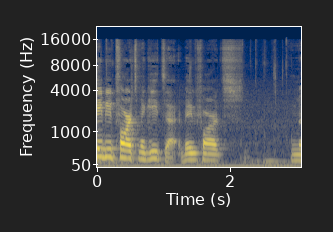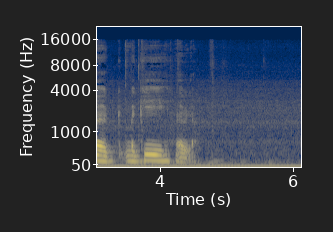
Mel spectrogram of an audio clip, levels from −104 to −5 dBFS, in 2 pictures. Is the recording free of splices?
yes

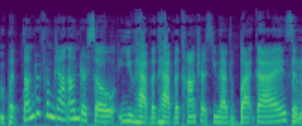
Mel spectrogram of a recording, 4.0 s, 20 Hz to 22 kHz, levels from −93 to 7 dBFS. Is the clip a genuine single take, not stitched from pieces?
no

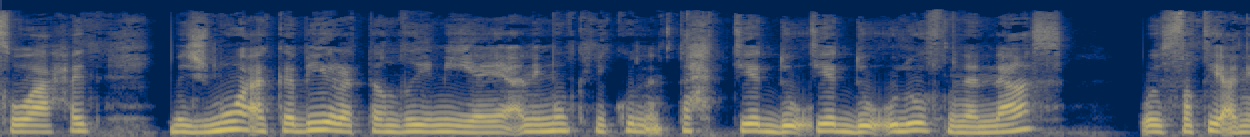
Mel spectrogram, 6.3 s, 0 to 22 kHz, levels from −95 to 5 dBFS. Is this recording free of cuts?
no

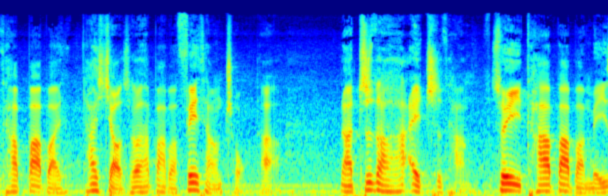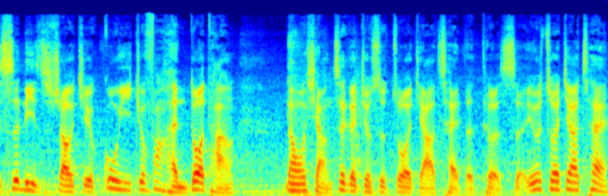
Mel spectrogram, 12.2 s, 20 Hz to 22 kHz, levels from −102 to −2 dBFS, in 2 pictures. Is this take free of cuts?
no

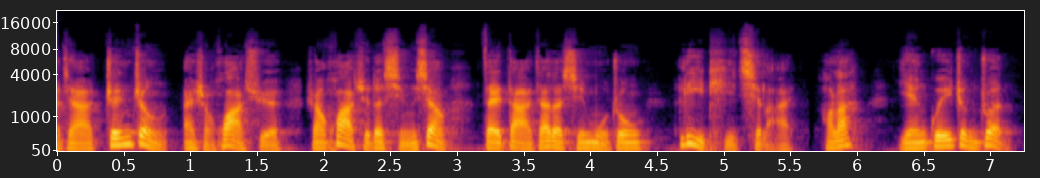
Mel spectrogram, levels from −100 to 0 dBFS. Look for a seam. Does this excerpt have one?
yes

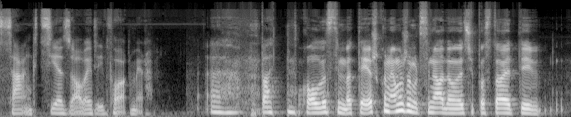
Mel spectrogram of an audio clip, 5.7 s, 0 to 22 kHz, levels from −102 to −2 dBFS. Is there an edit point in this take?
yes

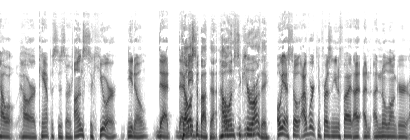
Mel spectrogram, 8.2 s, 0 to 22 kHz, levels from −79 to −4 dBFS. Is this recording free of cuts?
no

